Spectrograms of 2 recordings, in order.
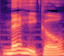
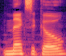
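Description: First: The word is said with the Spanish pronunciation. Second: The word is said with the English pronunciation. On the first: "the majority of Spain is saying Mexico" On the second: "I'm speaking English and I just said Mexico"

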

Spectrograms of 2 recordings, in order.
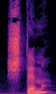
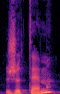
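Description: First: The syllables glide together, almost into one. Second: Both syllables are said clearly and separately. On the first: "here's the glided pronunciation, like we would say it when we speak fast every day" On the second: "it's the simplest way"

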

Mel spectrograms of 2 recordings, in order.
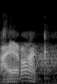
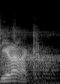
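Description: First: The first vowel is an 'eye' sound. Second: The first vowel is not an 'eye' sound.

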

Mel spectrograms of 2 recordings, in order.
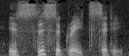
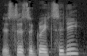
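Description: First: The voice falls at the end like an exclamation. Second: The voice rises at the end like a question. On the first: It is an exclamation of admiration. "只有咁樣講……咁先至係感嘆語。" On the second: It is a real question. "如果你咁樣講……咁就變成真問題。"

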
